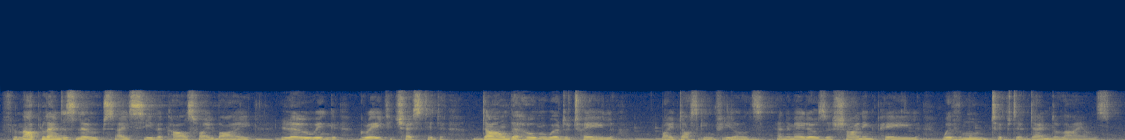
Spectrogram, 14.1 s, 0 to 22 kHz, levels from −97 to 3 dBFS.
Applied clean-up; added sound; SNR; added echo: none; Electric guitar; 12 dB; reverberation time 0.6 s.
